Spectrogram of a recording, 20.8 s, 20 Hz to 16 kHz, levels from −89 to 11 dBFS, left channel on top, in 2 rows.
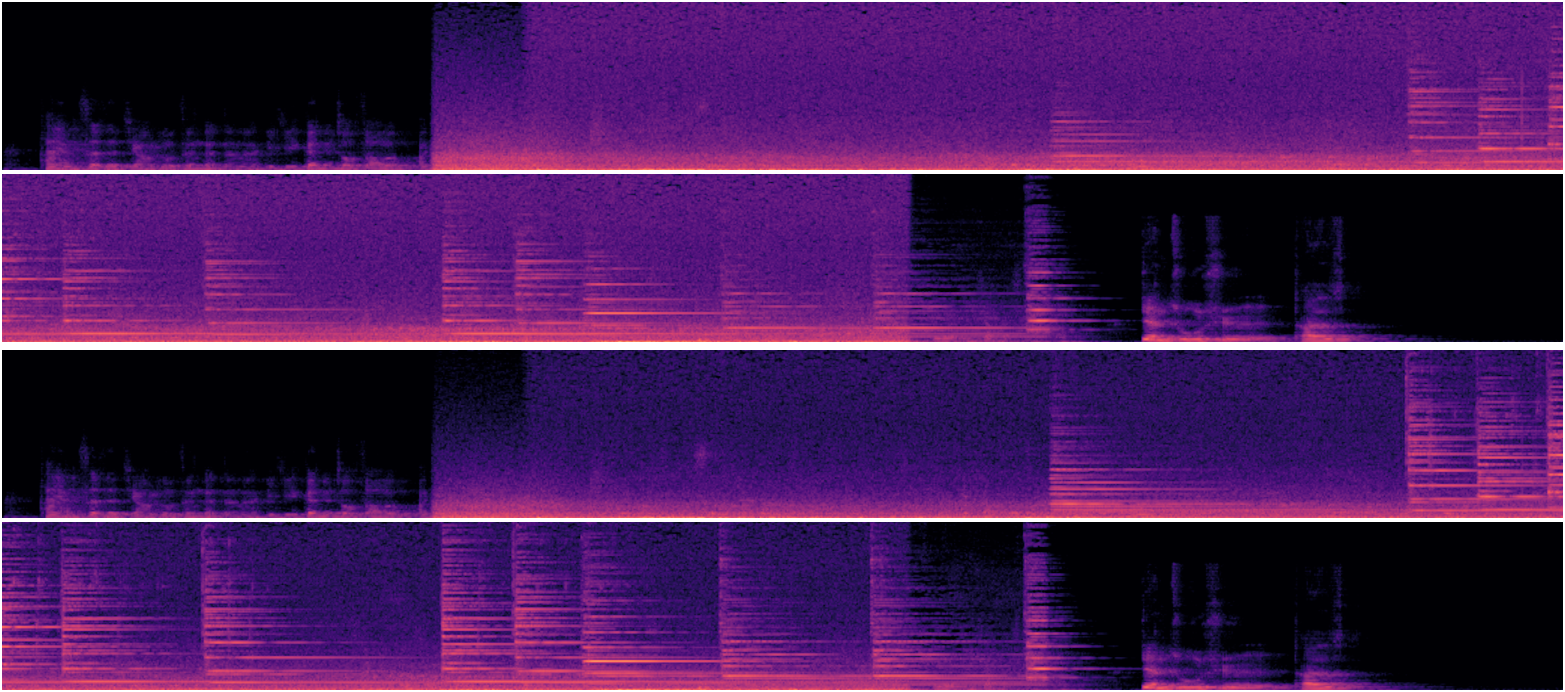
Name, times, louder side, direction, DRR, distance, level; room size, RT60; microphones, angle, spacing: voice 1, 0.3-3.6 4.0-5.5 6.4-7.1 7.4-7.5 7.9-8.6 9.2-10.8 11.1-11.5 12.7-15.0 15.3-15.9 16.6-17.5, equal, 5° right, 0 dB, 2.8 m, -42 dB
sound 1, 2.9-16.5, left 2 dB, 30° left, 0.6 m, -24 dB
sound 2, 7.0-17.4, right 2 dB, 40° right, 1.6 m, -28 dB
voice 2, 18.0-19.3, equal, 10° left, 0 dB, 2.3 m, -32 dB
21.0 x 10.5 x 6.0 m, 0.89 s
head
